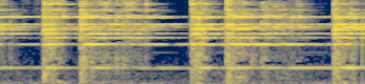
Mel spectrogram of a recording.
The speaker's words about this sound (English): I said, I'm going to ring bell for her now.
